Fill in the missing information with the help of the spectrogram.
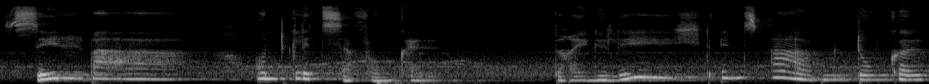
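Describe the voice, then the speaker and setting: A woman voicing a gentle, mysterious male ghost who speaks in a breathy, slow, hooting way. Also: a little high, a little hiss or hum, pitched above the performer's own voice.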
